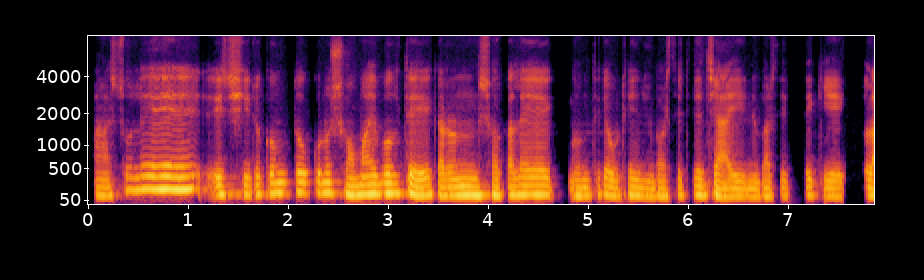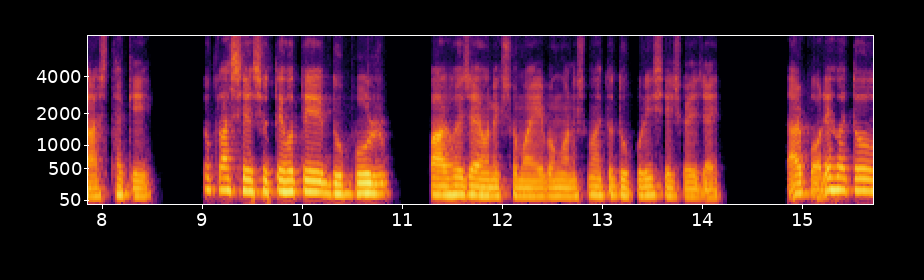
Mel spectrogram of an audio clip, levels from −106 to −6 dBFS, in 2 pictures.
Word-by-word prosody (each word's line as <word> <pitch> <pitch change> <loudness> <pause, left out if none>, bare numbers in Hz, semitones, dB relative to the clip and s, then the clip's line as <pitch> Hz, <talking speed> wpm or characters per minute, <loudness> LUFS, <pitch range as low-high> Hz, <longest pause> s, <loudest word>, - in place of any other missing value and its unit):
আসলে 175 - -5 0.7
এ - - +2 0.2
সেরকম 125 +2 -3
তো 145 - -3 0.2
কোন 140 0 0 0.2
সময় 120 0 +3
বলতে 135 0 +2 0.3
কারণ, 105 +1 +1 0.3
সকালে 110 +1 -1 0.5
ঘুম 105 0 -2
থেকে 115 - -5
উঠে 100 - -11
ইউনিভার্সিটিতে 100 +3 -4
যাই। 95 -3 0
ইউনিভার্সিটিতে 95 +2 -7
গিয়ে 100 0 -3 0.3
ক্লাস 100 -2 -2
থাকে। 110 -3 -1 0.6
তো - - -14
ক্লাস 175 -2 +2
শেষ 155 -2 +5
হতে, 155 +1 +2
হতে, 155 +1 +3 0.2
দুপুর 130 +1 +6 0.6
পার 115 -1 +4
হয়ে 120 -1 +3
যায় 115 -2 +4
অনেক 105 0 0
সময়। 100 -1 -1
এবং 100 +1 -3
অনেক 100 +1 -4
সময় 115 -1 -3
হয়তো 115 +1 -3
দুপুরেই 110 +1 -1
শেষ 100 0 -3
হয়ে 95 -1 -2
যায়। 85 +1 -4 0.7
তারপরে 135 +6 0
হয়তো 170 -1 +1
115 Hz, 150 wpm, -22 LUFS, 100-130 Hz, 0.7 s, দুপুর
